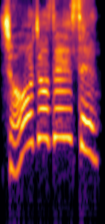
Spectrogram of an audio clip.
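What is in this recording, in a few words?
Japanese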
